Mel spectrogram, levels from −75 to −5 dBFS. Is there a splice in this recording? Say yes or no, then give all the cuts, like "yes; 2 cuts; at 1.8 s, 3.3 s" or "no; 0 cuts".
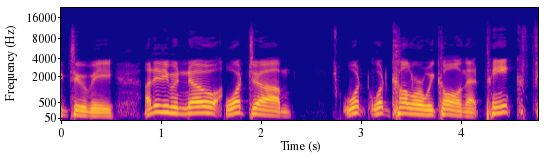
yes; 1 cut; at 1.6 s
